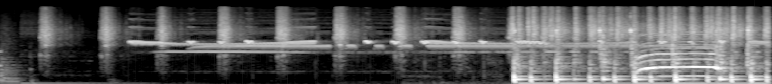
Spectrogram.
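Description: A song intro opens with steady, evenly spaced percussion taps under a high, sustained whistle-like melody, then a full band enters loudly partway through. No singing yet.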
